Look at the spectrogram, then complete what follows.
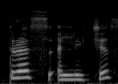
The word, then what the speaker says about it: Tres Leches: তো এই কেকটির নাম হচ্ছে ত্রেস লিচেস কেক। এটি স্প্যানিশ ভাষা।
